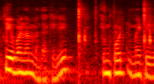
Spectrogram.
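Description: Computer keyboard keys clicking as a line of code is typed, under continuous talking.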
